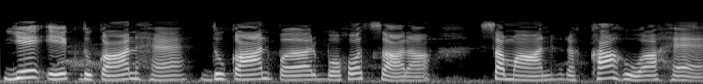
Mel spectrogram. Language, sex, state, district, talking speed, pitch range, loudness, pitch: Hindi, female, Punjab, Pathankot, 100 wpm, 205-245 Hz, -14 LUFS, 220 Hz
